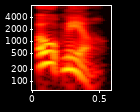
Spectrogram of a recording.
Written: oatmeal

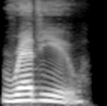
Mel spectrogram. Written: revue

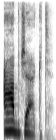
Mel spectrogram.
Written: abject

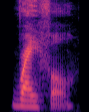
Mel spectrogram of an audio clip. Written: rifle

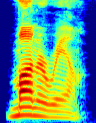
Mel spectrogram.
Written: monorail

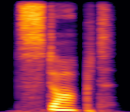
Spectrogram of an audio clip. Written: stopped

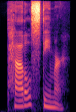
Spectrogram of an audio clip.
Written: paddle-steamer

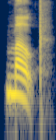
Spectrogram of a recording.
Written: mope

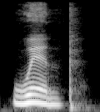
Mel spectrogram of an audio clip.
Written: wimp

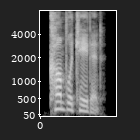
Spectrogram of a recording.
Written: complicated

